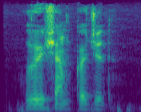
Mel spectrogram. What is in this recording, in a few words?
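"лыйсян кӧдзыд", Komi, male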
